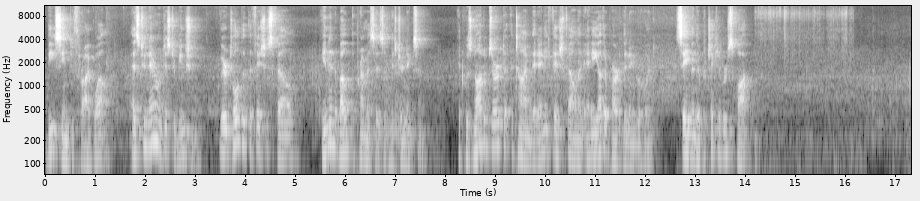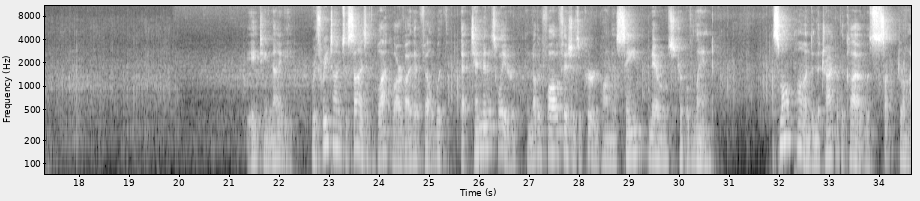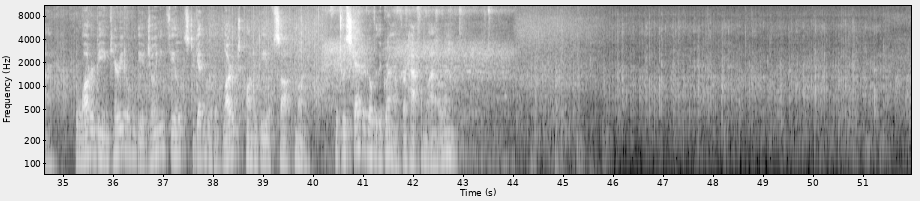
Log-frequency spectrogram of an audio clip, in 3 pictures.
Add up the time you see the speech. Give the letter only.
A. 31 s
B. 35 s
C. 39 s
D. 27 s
B.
